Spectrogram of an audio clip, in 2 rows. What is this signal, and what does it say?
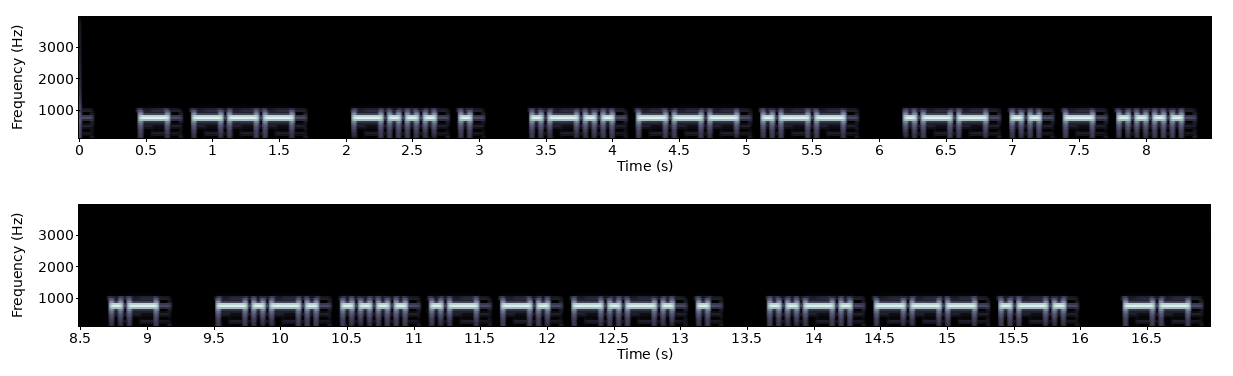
Morse code, heard as a keyed tone, about 18 wpm, 750 Hz. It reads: TO BE LOW WITH A CHANCE FOR M
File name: Morse / 18WPM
